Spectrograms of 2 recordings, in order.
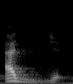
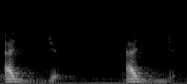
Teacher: letter jim has connection, full connection between the middle part of our tongue and the hard palate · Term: shadda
